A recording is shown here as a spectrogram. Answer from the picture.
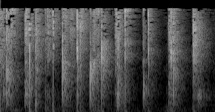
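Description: audience clapping hands

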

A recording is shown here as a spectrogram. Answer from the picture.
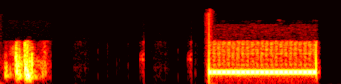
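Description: telephone dial tone

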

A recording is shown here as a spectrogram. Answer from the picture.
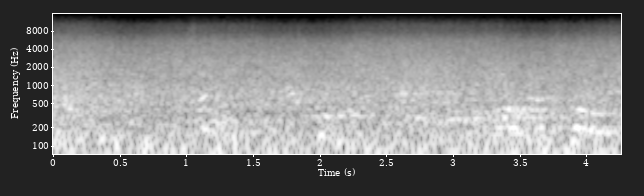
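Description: indoor swimming pool ambience

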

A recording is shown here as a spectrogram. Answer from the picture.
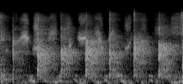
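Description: applause

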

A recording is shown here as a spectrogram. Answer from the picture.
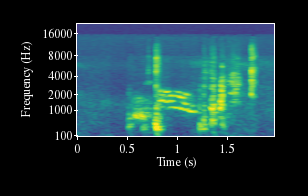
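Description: cat meowing

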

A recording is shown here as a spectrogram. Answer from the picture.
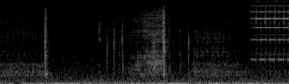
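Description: telephone ringing

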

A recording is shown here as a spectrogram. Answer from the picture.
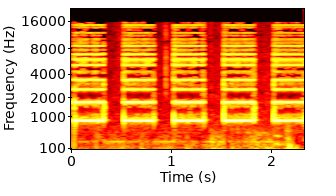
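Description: alarm clock ringing

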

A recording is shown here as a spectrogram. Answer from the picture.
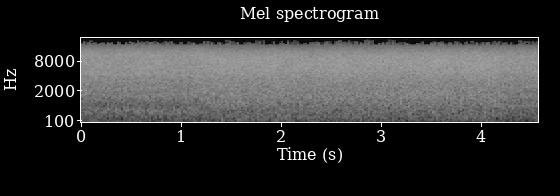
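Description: rushing river rapids

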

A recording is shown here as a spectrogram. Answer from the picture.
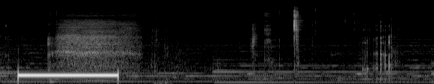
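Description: telephone call ringing tone

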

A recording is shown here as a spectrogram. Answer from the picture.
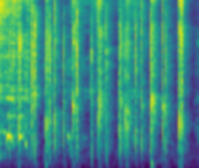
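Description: hand clapping

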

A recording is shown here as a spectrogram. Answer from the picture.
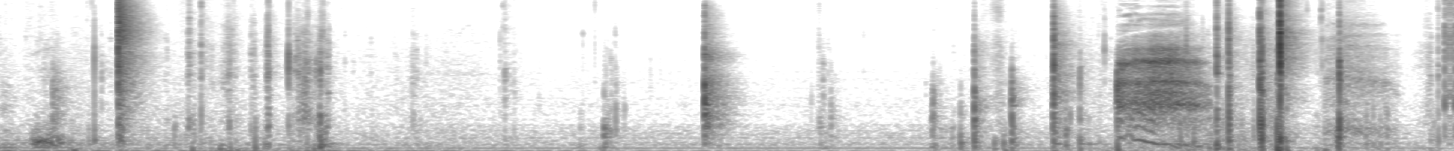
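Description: drinking water

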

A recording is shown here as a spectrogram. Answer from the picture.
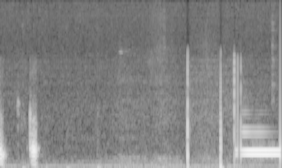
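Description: telephone busy tone

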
